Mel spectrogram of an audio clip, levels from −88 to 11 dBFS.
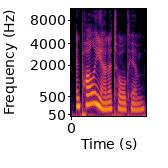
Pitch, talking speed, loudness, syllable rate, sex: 200 Hz, 160 wpm, -15 LUFS, 4.5 syllables/s, female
